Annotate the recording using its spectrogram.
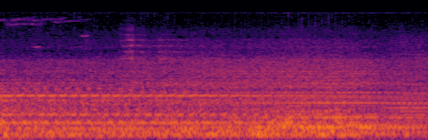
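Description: A sustained low rumble with several steady tones held over it, like a drone chord in a commercial soundtrack.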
